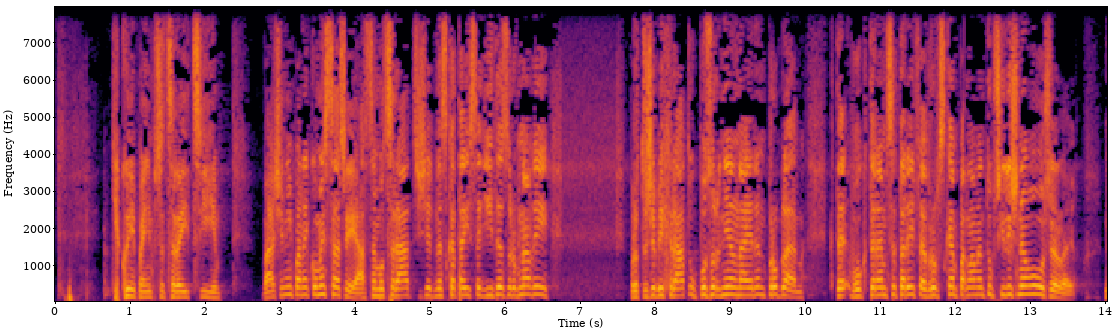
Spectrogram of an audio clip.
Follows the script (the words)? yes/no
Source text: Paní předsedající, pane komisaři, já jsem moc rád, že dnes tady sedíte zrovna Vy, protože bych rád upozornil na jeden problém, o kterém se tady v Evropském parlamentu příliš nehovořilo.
yes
